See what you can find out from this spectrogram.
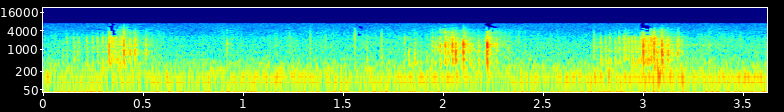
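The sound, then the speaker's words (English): A rocking chair creaks three times, slow wooden creaks spaced unevenly over a few seconds, each a short raspy groan, heard over a low steady hum with no voices. “On the fifth night of our wait, we heard the rocking chair creaking, creaking, creaking.”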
